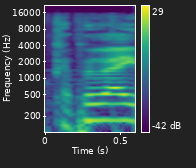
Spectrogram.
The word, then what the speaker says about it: Capoue: Chadli from FC Twente for £7 million, Etienne Capoue, or Capoue as some may pronounce it, from Toulouse for £9 million, Vlad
